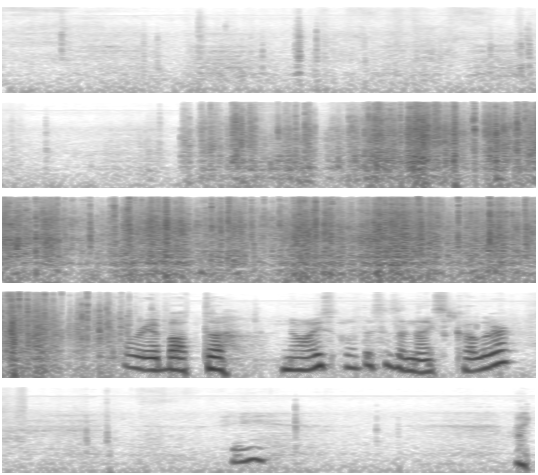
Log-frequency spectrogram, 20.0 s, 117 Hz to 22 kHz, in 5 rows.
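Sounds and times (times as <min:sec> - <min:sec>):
plastic bag crinkling: 0:05.0 - 0:13.3.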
